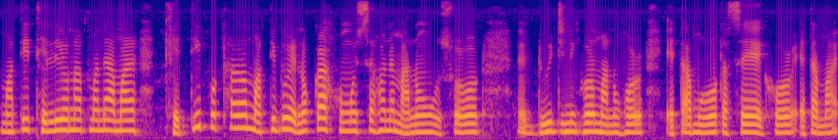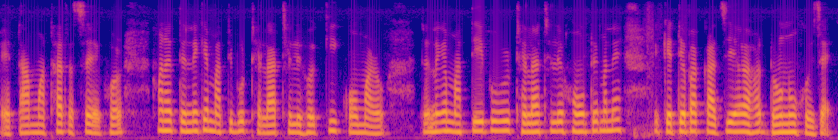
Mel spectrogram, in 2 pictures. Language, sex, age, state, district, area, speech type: Assamese, female, 60+, Assam, Dibrugarh, rural, spontaneous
